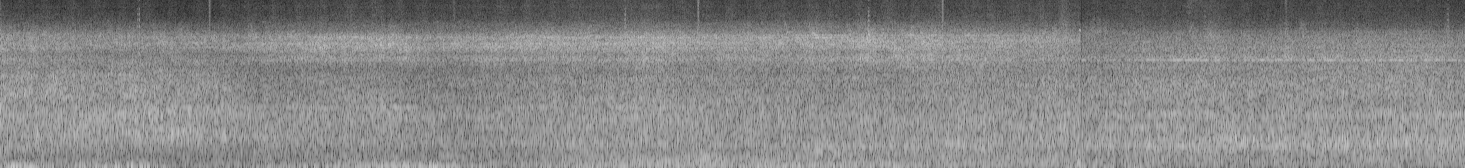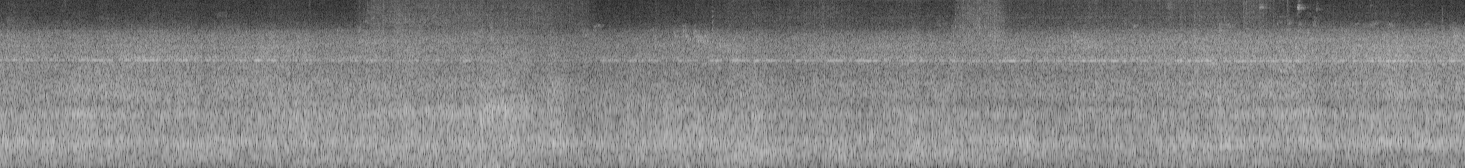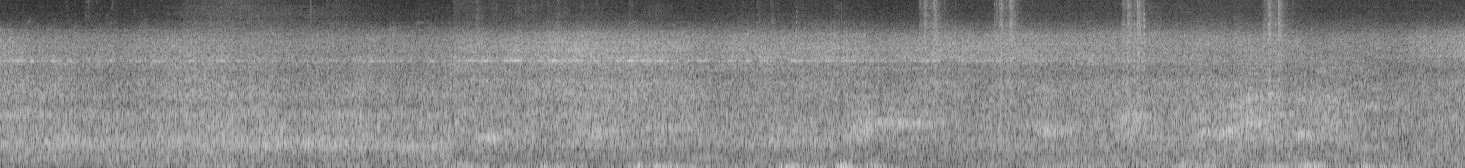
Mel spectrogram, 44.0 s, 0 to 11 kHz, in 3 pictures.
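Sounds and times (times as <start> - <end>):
airliner engines running: 0.0 - 43.9.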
